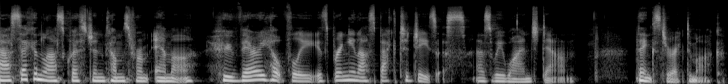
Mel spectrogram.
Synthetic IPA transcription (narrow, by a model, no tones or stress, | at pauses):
aʊəsɛkɨ̃n̩dlæskʰw̥ɛst͡ʃɨ̃nkʰʌ̃mz̥fɹʌ̃mɛmə̰hʉvɛɹiɦɛlˠpfl̩ˠiʔɪ̰zbɹɪ̃ŋɪ̃ŋʌsb̥æk̚tʰɨd͡ʒizə̰sɨzwiwãɪ̃nd̥ã̰ʊ̃n | θæ̃ŋksdtʰəɹɛ̰k̚təmɑ̰ɹk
